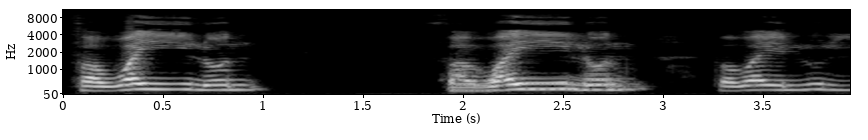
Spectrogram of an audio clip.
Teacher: فویل وی جو ہے یہ نرم یا ہے، اس کو ویل نہیں پڑھیں گے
